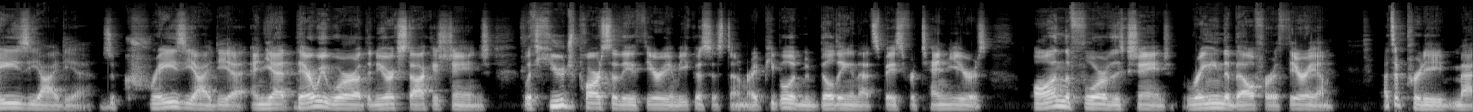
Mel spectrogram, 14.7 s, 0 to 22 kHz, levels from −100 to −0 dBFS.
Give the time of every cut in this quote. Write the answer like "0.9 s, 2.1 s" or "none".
none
